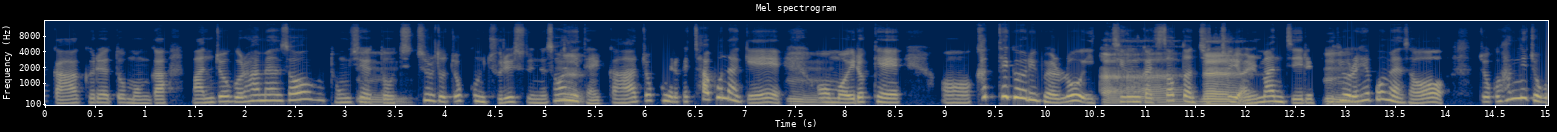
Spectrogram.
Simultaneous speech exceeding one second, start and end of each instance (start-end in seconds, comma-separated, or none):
10.5-12.0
